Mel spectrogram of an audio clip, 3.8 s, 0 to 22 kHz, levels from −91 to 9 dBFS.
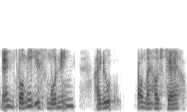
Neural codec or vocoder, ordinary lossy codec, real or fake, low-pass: codec, 16 kHz, 1 kbps, FreqCodec, larger model; none; fake; 3.6 kHz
